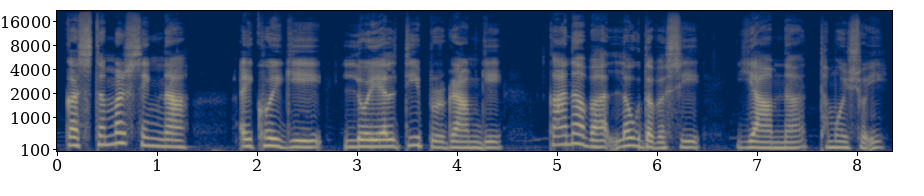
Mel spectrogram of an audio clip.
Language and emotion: Manipuri, sad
